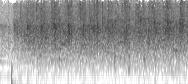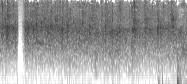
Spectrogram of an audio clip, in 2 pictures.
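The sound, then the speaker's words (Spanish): An audience breaks into loud, sustained applause for Jesus Christ, dense clapping that stays steady for several seconds with one very brief drop partway through, and no voices standing out. “Si va a aplaudirlo, apláudalo fuerte, por favor.”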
